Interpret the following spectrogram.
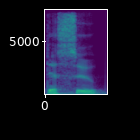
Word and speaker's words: desu: are also notice that though the word is spelled desu the ending u sound is underpronounced this is done with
